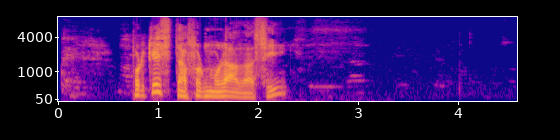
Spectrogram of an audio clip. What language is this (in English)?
Galician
